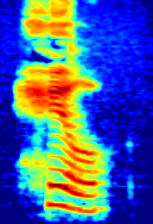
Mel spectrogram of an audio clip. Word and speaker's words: hill: we say hill, hill. So the E sound is much shorter.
